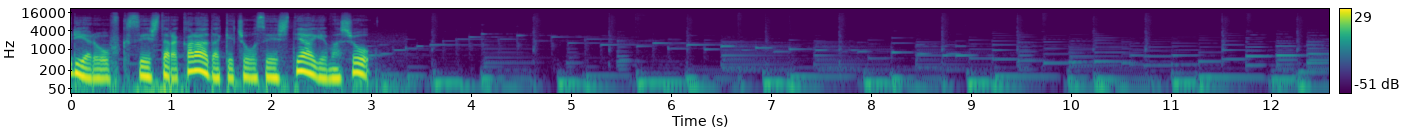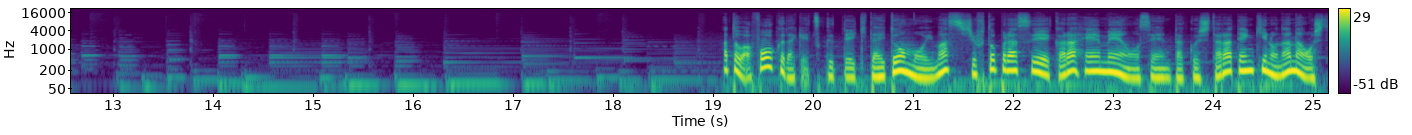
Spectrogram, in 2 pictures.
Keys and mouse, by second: 0.3 middle click, 3.1 right click, 3.5-5.1 right drag, 5.1 middle click, 5.7-6.8 drag, 7.1 click, 8.0 middle click, 8.5 middle click, 9.0 click, 9.7 click, 10.4 click, 11.5 shift+middle click, 11.6 ctrl+z, 12.0-12.6 drag, 15.0 ctrl+s, 15.3 click, 15.6 click, 21.1 shift+a, 22.7 g, 22.9 z, 23.3 drag, 24.4 KP_7.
